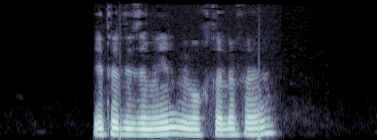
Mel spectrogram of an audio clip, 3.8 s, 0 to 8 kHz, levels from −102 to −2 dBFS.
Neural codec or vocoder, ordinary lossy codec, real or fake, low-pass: none; AAC, 32 kbps; real; 7.2 kHz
